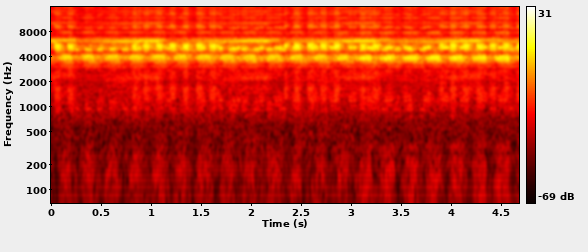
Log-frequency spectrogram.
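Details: Autumn insects in a Japanese garden, many singing before dawn: high, fast-pulsing chirps and trills overlapping into an even, shimmering chorus with no other sounds.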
